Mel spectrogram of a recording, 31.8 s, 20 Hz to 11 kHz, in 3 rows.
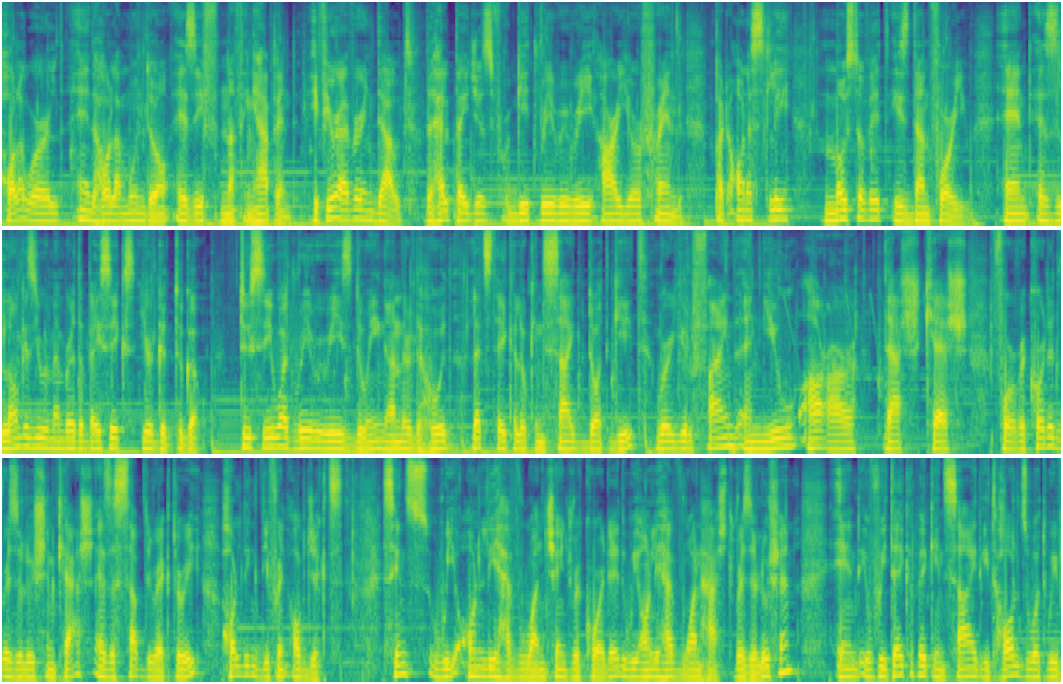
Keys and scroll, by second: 1.4-4.6 typing, 4.5 Return, 7.0 typing, 8.7-10.5 typing, 12.5-16.4 typing.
